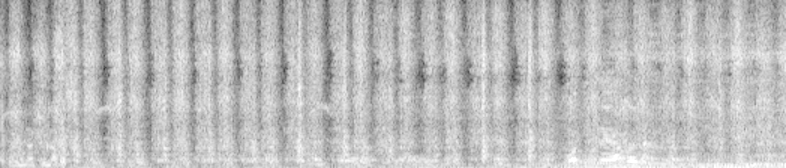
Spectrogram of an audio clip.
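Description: Several men talk casually nearby outdoors.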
